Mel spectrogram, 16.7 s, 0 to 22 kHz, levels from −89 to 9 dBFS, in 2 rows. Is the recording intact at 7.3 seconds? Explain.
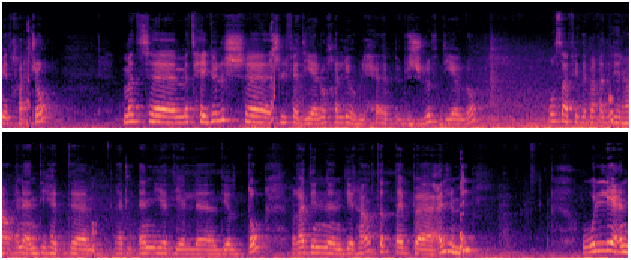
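Yes, at 7.3 seconds the audio is intact, with no dropout, click, distortion or other fault to be heard at that moment.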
